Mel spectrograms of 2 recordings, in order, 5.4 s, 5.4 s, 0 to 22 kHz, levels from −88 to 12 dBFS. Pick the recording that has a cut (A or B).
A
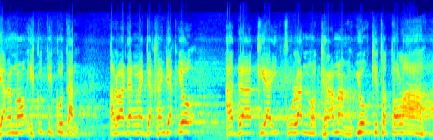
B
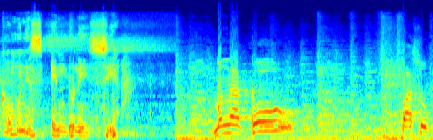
B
